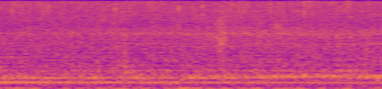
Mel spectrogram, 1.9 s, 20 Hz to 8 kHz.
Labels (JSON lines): {"label": "anthrophony, boat engine", "recorder": "SoundTrap 300"}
